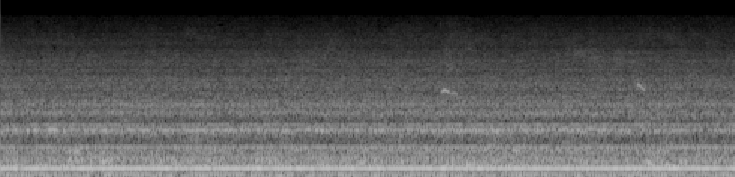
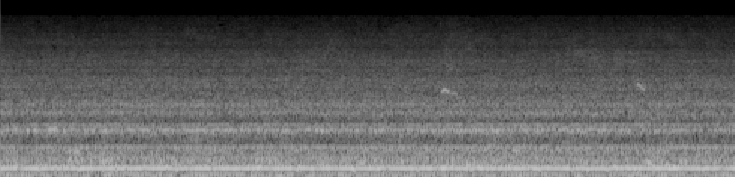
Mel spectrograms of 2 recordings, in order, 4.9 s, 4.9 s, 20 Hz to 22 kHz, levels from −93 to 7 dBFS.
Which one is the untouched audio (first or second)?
first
